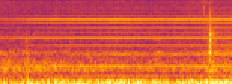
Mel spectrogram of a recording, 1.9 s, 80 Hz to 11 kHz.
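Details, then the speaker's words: Gigabyte RTX 2080 Super graphics card fluid-bearing fan after cleaning out old grease and adding G-501 lubricant, run on a speed-test lead at low speed: soft, steady whir with no rattle, scrape or grinding; quiet, stable speed. "这个风扇也是非常安静的，一点声音都没有，转速非常平稳。"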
